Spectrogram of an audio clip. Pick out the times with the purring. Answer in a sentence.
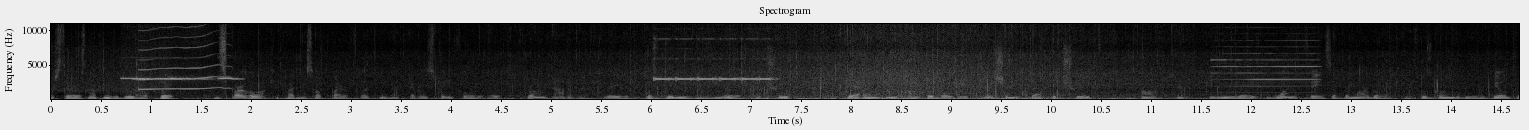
You can't hear the purring here.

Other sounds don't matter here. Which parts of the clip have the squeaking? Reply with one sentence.
The squeaking can be heard from 0.8 to 1.9 s.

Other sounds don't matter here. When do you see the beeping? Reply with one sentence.
The beeping can be heard from 0.7 to 1.9 s, from 6.0 to 7.1 s and from 11.6 to 12.8 s.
